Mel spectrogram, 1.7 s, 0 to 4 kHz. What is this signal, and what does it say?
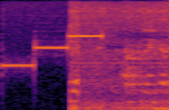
Special information tone, with speech.
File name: out- -2003- - - .9292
